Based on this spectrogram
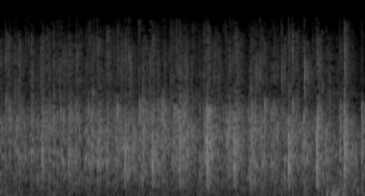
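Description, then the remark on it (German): A crowd applauds the people who live in the Burg, many hands clapping in a dense, continuous patter that holds at a fairly even loudness for several seconds, with no voices standing out. “An der Stelle könnten wir allen Menschen, die die Burg bewohnen, für die Gäste, die Burg ist dieses nette Gebilde, dieser Kasten, mal einen kleinen Applaus einschieben.”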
